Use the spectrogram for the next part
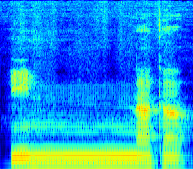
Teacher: نون کے اوپر شد ہے اس وجہ سے غنہ کریں گے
